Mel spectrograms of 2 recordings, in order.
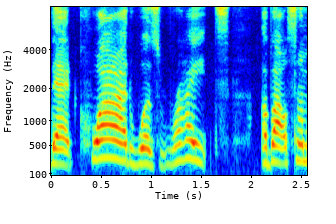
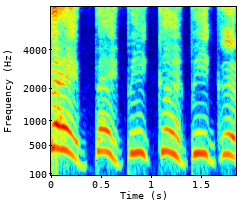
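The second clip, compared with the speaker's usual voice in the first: high, in-your-face pleading scream at close range; 7 semitones higher, 6 dB louder than usual. Retelling a reality show scene, imitating someone screaming. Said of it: "And he's in her face".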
